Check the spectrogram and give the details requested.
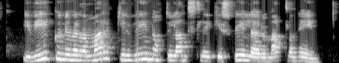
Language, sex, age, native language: Icelandic, female, 40-49, Icelandic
